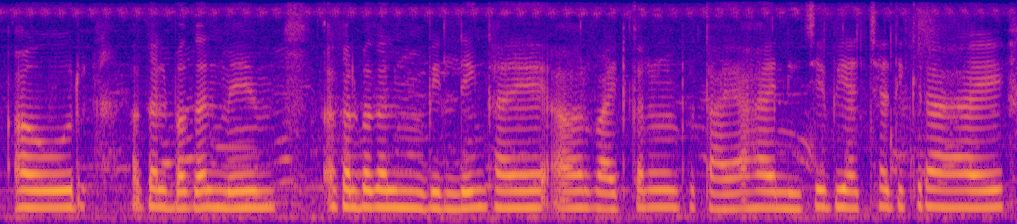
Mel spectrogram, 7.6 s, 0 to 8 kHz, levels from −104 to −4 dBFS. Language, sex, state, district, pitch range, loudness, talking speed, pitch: Hindi, female, Chhattisgarh, Kabirdham, 220-230 Hz, -31 LUFS, 155 wpm, 225 Hz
